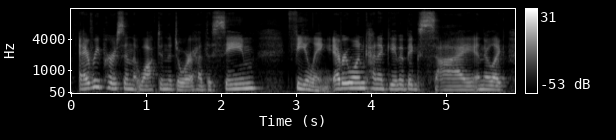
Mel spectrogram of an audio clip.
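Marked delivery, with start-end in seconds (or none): none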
